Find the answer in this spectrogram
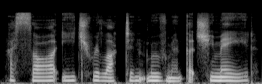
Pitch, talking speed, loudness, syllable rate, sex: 170 Hz, 185 wpm, -17 LUFS, 5.1 syllables/s, female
